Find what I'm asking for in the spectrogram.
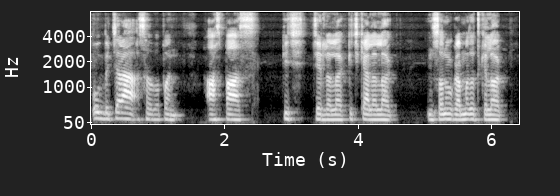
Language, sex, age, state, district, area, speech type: Maithili, male, 18-30, Bihar, Darbhanga, rural, spontaneous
